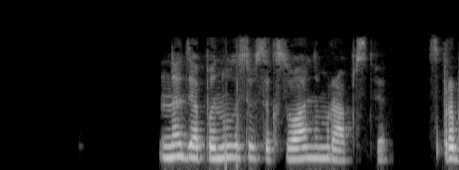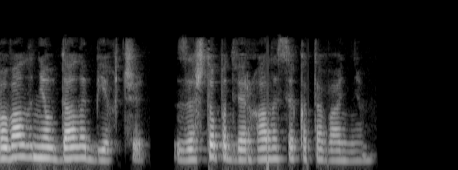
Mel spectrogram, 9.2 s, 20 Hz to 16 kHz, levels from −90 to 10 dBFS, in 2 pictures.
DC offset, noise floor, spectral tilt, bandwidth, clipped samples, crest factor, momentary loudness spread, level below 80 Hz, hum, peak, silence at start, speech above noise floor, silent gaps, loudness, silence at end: under 0.1%; under -90 dBFS; -5.5 dB/octave; 7.8 kHz; under 0.1%; 20 dB; 15 LU; -60 dBFS; none; -2 dBFS; 1.6 s; over 70 dB; 3.95-4.29 s, 6.11-6.32 s; -21 LUFS; 0.9 s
